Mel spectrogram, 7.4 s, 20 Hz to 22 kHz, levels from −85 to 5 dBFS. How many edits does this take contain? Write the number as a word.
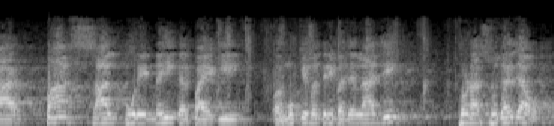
one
